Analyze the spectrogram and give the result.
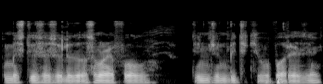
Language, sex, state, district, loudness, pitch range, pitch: Nagamese, male, Nagaland, Kohima, -19 LUFS, 80-90 Hz, 85 Hz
